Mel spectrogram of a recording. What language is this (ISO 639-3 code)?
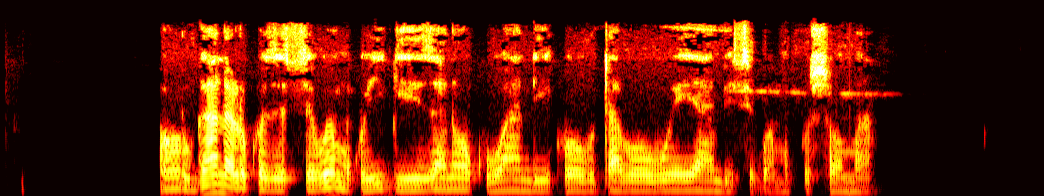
lug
